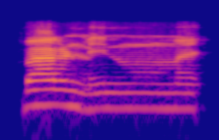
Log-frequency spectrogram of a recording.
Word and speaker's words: Varnin: No, that in we have to slightly extend, like Mahan. In Vishnu Sahasranam also, when it comes at the end, Mahan, we pronounce it as Mahan. Like that, here also Halant is there. That the finishing touch we have to give.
